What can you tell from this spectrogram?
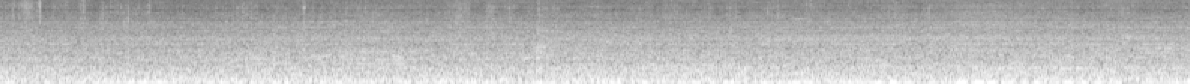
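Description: City street traffic: a steady low rumble of road noise, with a coach's engine running close by.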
